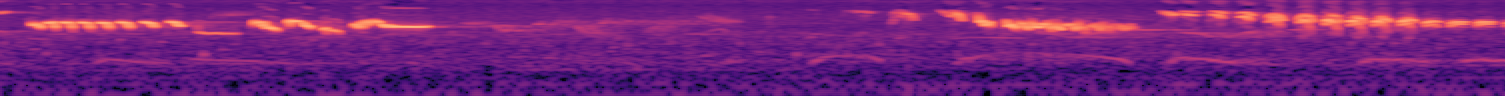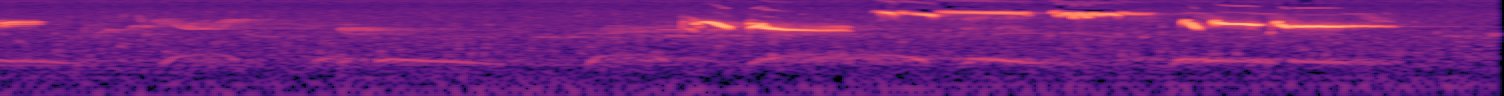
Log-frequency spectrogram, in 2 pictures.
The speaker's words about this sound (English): And you can hear them. They've got a much higher voice, similar to a blackbird, but a bit more of a tenor. And they've also got a really beautiful voice where they mark out their territories in the spring.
